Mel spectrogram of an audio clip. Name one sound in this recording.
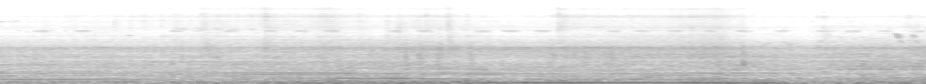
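A van engine rumbles nearby as it drives slowly closer.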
